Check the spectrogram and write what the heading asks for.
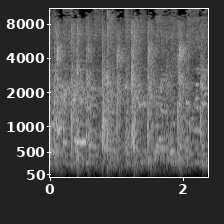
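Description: Several children's tap shoes clicking irregularly on the studio floor, a jumble of many quick, uneven taps.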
